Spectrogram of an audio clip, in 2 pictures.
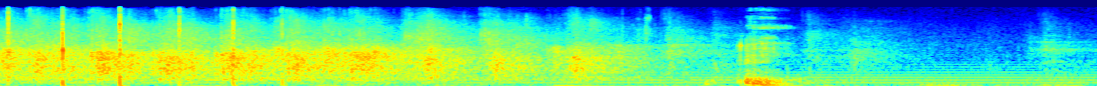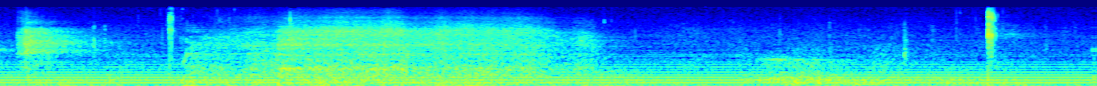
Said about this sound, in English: Praise God, you're graduating and going on to do things that will hopefully help people. Amen. Let's, how about a, did we do a round of applause?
